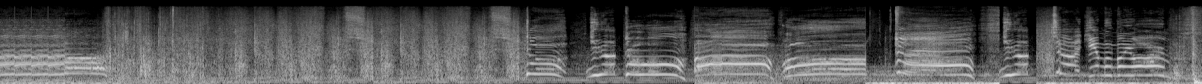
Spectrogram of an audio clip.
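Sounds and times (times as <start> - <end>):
body scuffling on gravelly dirt: 0.9 - 5.4.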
